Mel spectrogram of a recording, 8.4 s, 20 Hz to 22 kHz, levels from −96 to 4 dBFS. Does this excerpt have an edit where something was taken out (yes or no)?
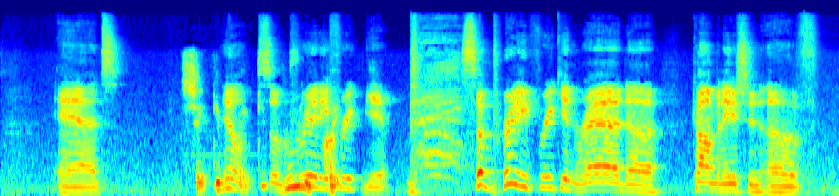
no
